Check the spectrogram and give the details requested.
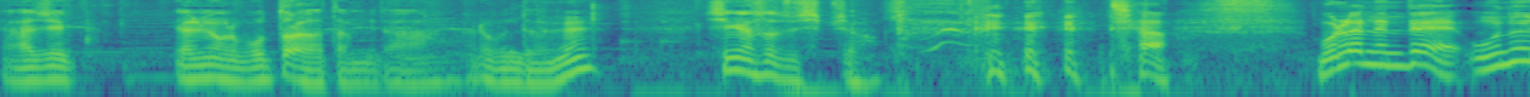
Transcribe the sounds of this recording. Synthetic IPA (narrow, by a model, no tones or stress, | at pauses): ad͡ʑiɡ̚ | jʌɭmjʌŋɯɾomot͈ʌɾaɡat͈̚amɲidajʌɾʌbundɯɭ | ɕʰiŋjʌs̬ʰʌd͡ʑuɕʰi̥p̚ɕ͈o | t͡ɕa | moɭːanːɯnde̞onɯ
